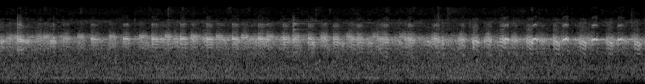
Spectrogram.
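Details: Rain and a frog chorus: a shrill, trilling mass of quick repeated calls over a steady rain patter.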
